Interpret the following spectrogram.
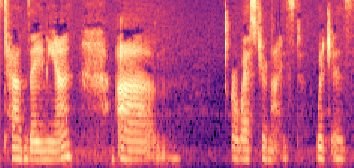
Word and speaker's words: Tanzania: like canada and tanzania i need to decide which way i'm going to say it properly which is tanzania um or westernized which is tanzania so um both canadians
